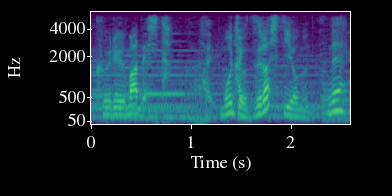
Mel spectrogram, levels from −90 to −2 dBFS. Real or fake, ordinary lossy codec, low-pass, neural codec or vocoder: real; none; 5.4 kHz; none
